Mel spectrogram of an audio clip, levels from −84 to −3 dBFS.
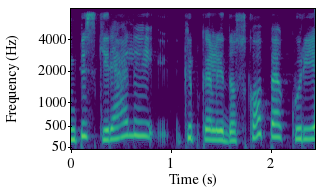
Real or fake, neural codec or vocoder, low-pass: real; none; 7.2 kHz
